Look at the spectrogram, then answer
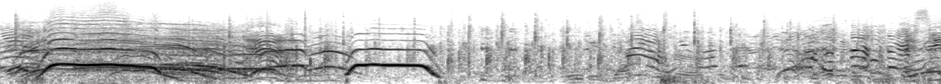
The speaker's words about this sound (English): You can cheer for us.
